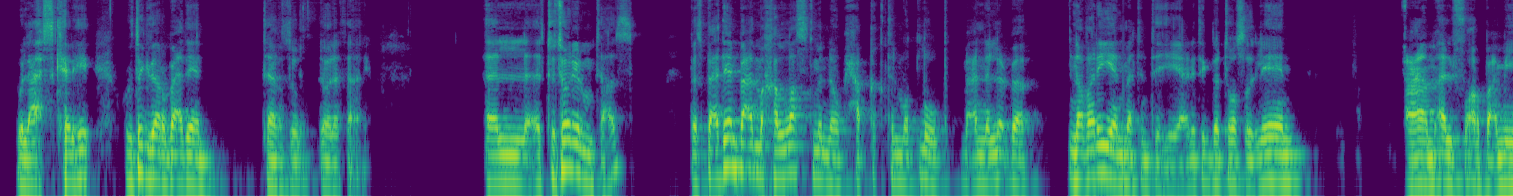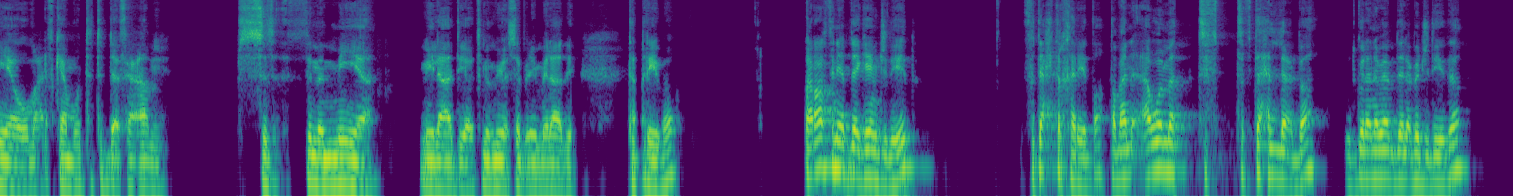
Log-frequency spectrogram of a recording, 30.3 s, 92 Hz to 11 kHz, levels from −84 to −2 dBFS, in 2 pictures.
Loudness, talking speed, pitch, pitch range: -20 LUFS, 115 wpm, 125 Hz, 115-145 Hz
